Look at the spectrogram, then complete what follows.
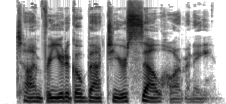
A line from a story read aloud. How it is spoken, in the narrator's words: he growled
